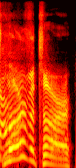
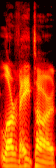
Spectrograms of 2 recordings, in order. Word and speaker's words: Larvitar: It's Larvitar! It's not Larvatar. Don't say it like that.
